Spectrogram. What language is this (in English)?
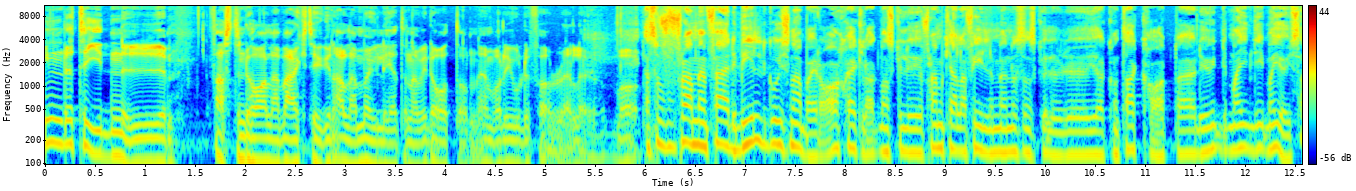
Swedish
